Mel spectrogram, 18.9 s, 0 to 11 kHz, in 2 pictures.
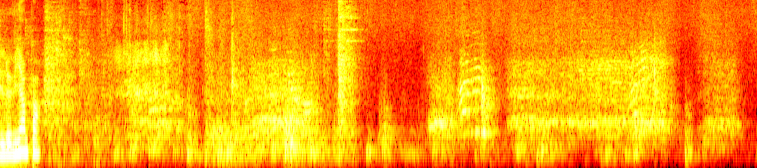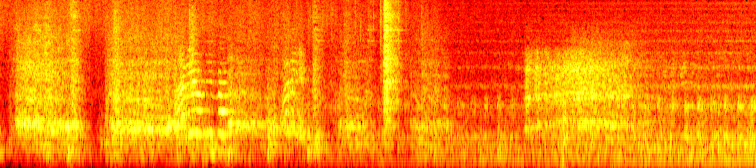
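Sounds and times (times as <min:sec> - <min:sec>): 
speech: 0:00.0 - 0:00.8
goats bleating during milking: 0:00.0 - 0:04.2, 0:05.3 - 0:15.1, 0:16.0 - 0:17.6
metallic clinks and clatter of milking pails and equipment: 0:00.6 - 0:02.1.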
